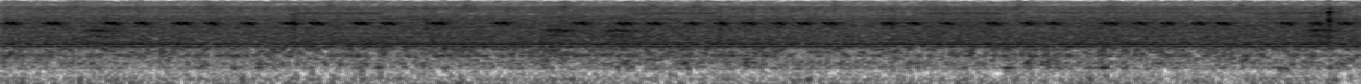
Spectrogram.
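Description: Faint, repeated high chirping from a small animal, a few short chirps a second in uneven runs, over a steady hiss and a faint steady hum.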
